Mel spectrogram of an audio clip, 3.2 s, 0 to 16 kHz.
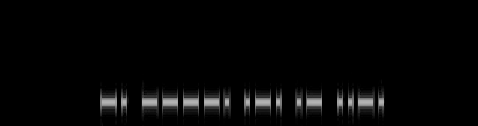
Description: Morse code, heard as a keyed tone, about 36 wpm, 700 Hz. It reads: N9RAF
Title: USA Call Signs - 5 Characters - Repeated 2x - 35wpm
